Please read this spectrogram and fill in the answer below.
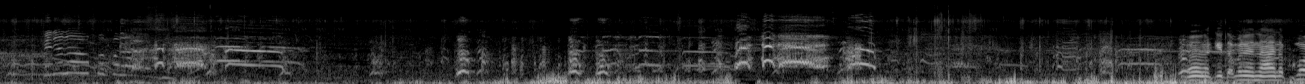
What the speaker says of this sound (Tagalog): Siyempre, sa dami ng manok eh.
